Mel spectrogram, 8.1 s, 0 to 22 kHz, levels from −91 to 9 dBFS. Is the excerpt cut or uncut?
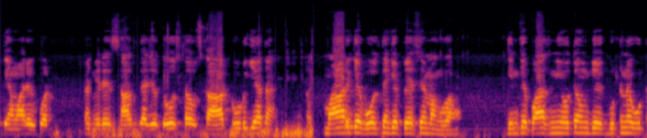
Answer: cut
